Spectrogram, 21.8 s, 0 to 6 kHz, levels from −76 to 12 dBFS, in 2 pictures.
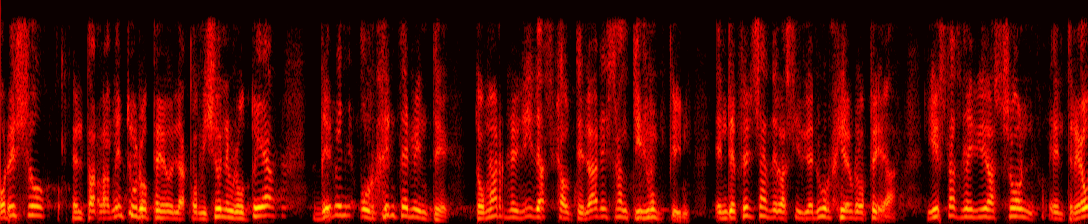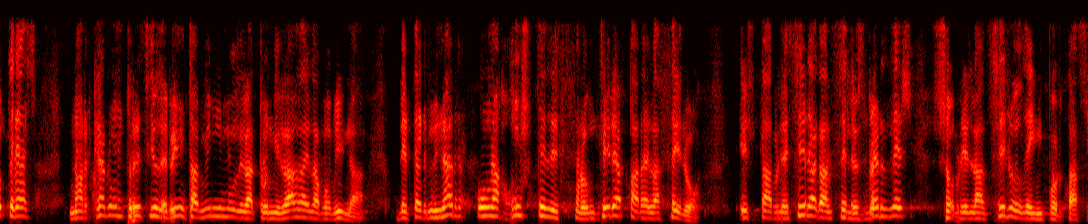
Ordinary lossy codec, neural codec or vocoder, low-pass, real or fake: none; codec, 24 kHz, 1.5 kbps, HILCodec; 5.4 kHz; fake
